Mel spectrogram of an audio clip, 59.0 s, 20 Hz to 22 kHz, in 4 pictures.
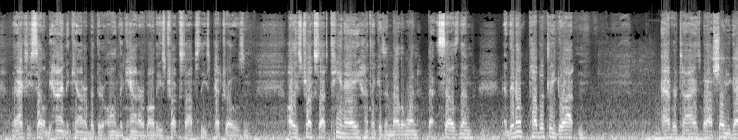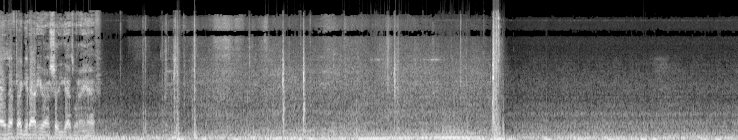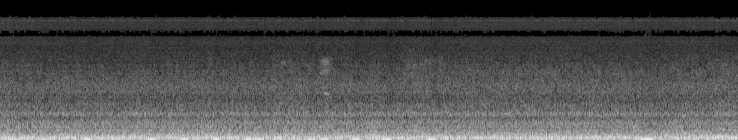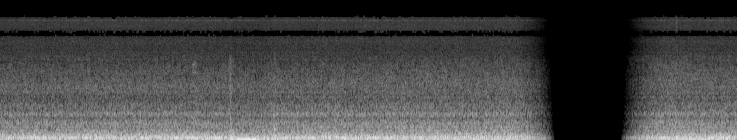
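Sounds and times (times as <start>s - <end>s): car engine idling: 0.0s - 55.3s.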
